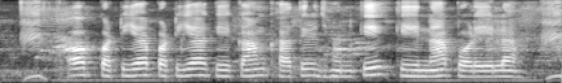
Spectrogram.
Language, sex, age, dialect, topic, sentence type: Bhojpuri, female, <18, Western, agriculture, statement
